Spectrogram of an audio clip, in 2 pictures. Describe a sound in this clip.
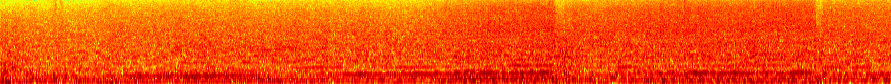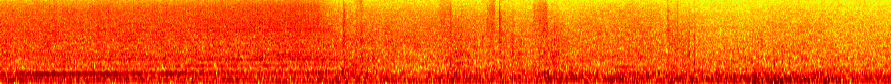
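A racing car engine roars and climbs through the gears, then drops as the car slows.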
